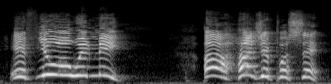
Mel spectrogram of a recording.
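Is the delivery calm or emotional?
emotional. It is said with strong emotion.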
